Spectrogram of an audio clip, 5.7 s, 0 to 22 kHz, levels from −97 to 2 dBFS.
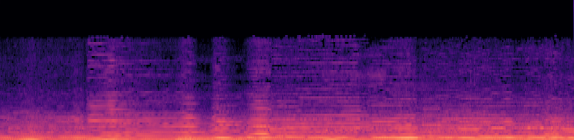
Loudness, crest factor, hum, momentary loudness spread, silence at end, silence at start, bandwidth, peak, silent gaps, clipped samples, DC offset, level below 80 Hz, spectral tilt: -28 LUFS; 16 dB; none; 6 LU; 0 s; 0 s; 16 kHz; -12 dBFS; none; under 0.1%; under 0.1%; -42 dBFS; -6.5 dB/octave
